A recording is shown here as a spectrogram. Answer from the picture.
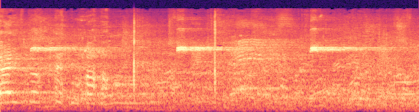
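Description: Voices echoing in a large gym hall, with three short high-pitched squeaks about a second and a half apart and two sharp knocks in the middle.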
